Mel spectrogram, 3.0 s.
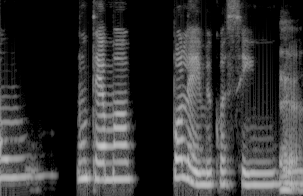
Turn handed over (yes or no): yes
